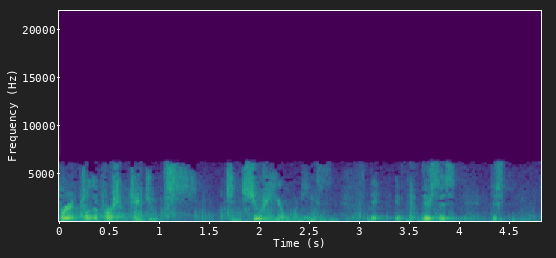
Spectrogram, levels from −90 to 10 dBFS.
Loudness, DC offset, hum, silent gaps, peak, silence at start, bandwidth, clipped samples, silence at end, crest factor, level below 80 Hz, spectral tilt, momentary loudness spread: -25 LUFS; under 0.1%; none; none; -4 dBFS; 0 s; 6.6 kHz; under 0.1%; 0.05 s; 20 dB; -60 dBFS; -5 dB/octave; 16 LU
